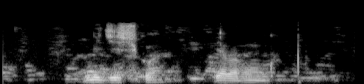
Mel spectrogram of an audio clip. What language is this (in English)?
Kinyarwanda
